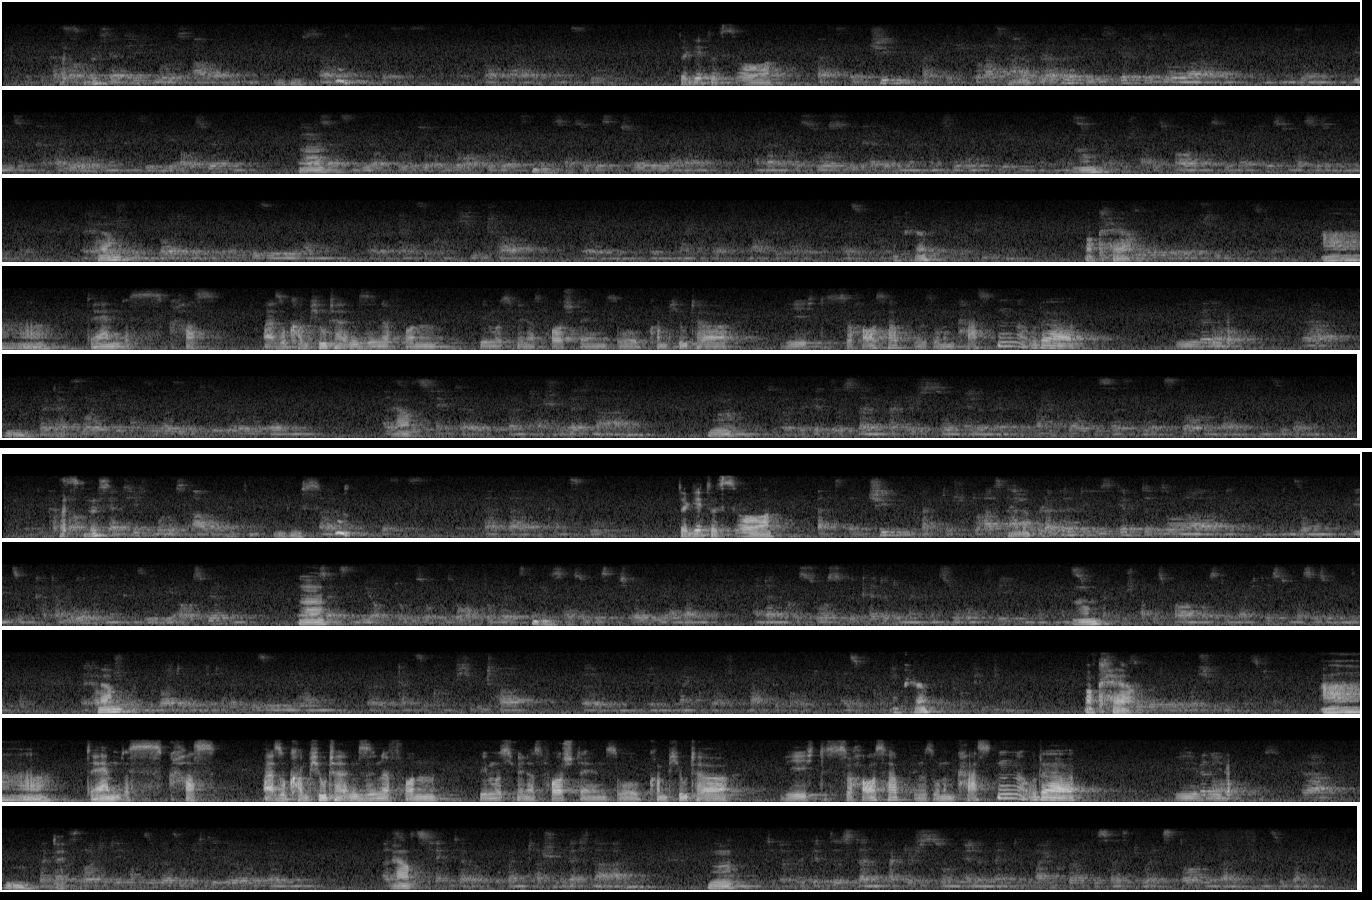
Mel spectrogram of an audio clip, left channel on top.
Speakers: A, on the right; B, on the right.
A: du kannst
B: was
A: auch im
B: ist das?
A: Kreativmodus arbeiten.
B: Tiefendusch.
A: Ähm,
B: Hm.
A: das ist, da, da kannst du,
B: Da
A: ähm,
B: geht es so.
A: also das ist dann Cheaten praktisch. Du hast
B: Ja.
A: alle Blöcke, die es gibt, in so einer, in, in so einem, wie in so einem Katalog und dann kannst du die auswählen und äh,
B: Hm.
A: setzen, wie oft du, so, so oft du willst.
B: Hm.
A: Also das heißt, du bist nicht irgendwie an deine, an deine Ressourcen gekettet und dann kannst du rumfliegen und dann kannst
B: Hm.
A: du praktisch alles bauen, was du möchtest und was dir so in den Sinn kommt. Ich habe
B: Ja,
A: auch schon Leute im Internet gesehen, die haben äh, ganze Computer ähm, in Minecraft nachgebaut. Also Computer
B: okay.
A: in Computern.
B: Okay.
A: Wie, wie so virtuelle Maschinen fast schon.
B: Ah, damn, das ist krass. Also Computer im Sinne von, wie muss ich mir das vorstellen? So Computer, wie ich das zu Hause habe, in so einem Kasten oder wie,
A: Genau.
B: wie läuft das?
A: Ja,
B: Hm,
A: da gab
B: damn.
A: es Leute, die haben sogar so richtige, ähm, also
B: Ja,
A: das fängt ja irgendwo beim Taschenrechner an.
B: hm,
A: Und äh, da gibt es dann praktisch so ein Element in Minecraft, das heißt Redstone, und damit kannst du dann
